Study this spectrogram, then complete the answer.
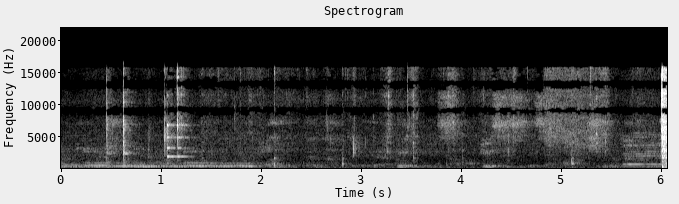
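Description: A spoon scrapes against a bowl.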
